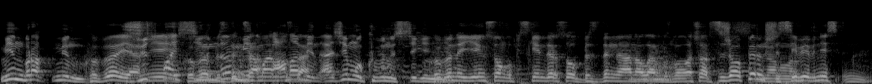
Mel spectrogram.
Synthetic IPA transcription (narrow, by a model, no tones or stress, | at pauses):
me̞nbɪɾɑq̚me̞nkʲʰʏbɪjæʒʏzpʰɑjzʲʰɵij̪ɪmɪzɪɪeɑmɑnɑnɑme̞næʒe̞mwokʲʰʏbɪnɪɪst̪e̞ɡʲenkʲʰʏbɪnɪje̞ŋso̞ɴʁəpʰɪ̥skʲe̞nd̪eɾso̞lˠbɪzd̪ɪŋɑnɑlˠɑɾəɴəzbo̞lˠʁɑt̪ʃəʁɑɾsɪzʒɑwɑp̚be̞ɾɪŋʃɪse̞βe̞bɪne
